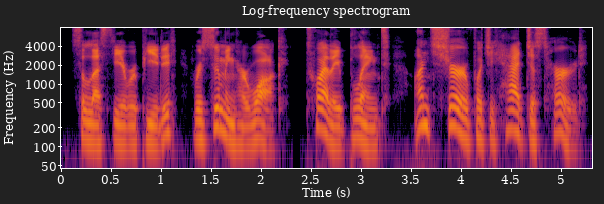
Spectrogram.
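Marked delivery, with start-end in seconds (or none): none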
